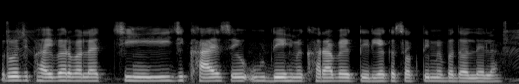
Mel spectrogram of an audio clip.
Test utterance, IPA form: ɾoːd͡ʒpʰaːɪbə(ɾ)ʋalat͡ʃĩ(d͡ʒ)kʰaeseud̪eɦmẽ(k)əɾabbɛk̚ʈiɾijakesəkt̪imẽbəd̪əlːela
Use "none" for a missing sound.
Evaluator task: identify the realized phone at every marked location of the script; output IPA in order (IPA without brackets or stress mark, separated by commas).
ɾ, d͡ʒ, kʰ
